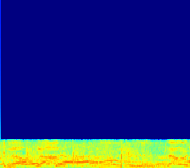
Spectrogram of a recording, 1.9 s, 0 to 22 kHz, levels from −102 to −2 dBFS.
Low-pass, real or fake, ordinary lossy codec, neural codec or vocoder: 3.6 kHz; real; none; none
